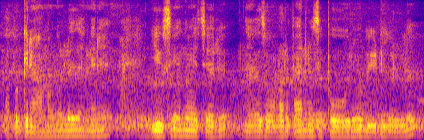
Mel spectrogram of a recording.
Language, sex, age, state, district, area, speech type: Malayalam, male, 18-30, Kerala, Idukki, rural, spontaneous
